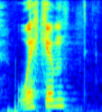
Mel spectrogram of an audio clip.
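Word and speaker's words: Wycombe: We'll be at Wickham this weekend for that game between, and I'm going to say it correctly, Wickham and Lincoln.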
